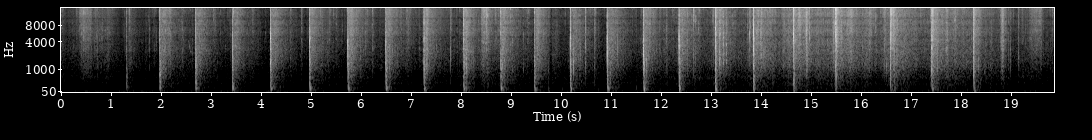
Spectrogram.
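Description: Knife blade chopping at the base of a thin woody stem: an even run of sharp strikes, about three every two seconds, starting about two seconds in.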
